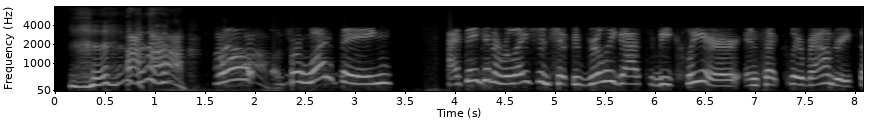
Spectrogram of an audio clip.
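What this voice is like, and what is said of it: Southern Kentucky-style American accent. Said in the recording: “this accent, I'm obsessed with... your accent is so good... I expected a little further south... I lived right on the border of Kentucky”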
